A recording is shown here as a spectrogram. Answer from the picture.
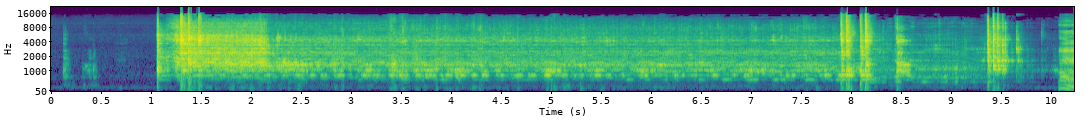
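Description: A small tabletop roulette wheel spinning: the ball is launched about a second in and rolls around the track with a steady rattle that slowly fades, then a few sharp clicks near the end as it drops into a pocket.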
